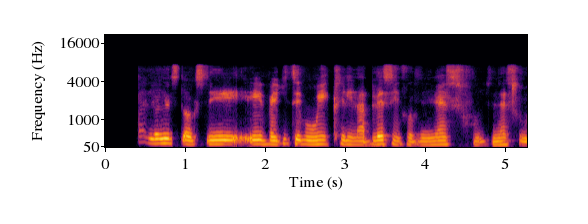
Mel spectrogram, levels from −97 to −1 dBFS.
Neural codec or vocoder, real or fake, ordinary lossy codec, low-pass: codec, 32 kHz, 1.9 kbps, SNAC; fake; none; 7.2 kHz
